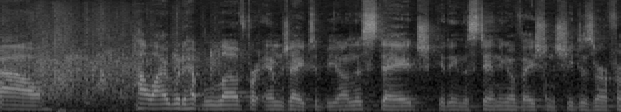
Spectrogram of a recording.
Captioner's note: applause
